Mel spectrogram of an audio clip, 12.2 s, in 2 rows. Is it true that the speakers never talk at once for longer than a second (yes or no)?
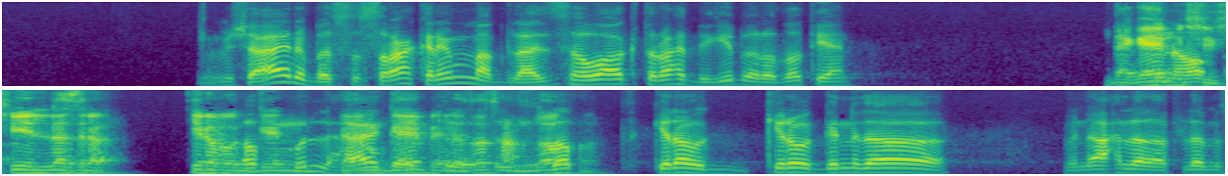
no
